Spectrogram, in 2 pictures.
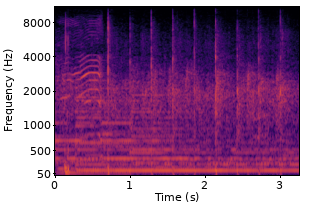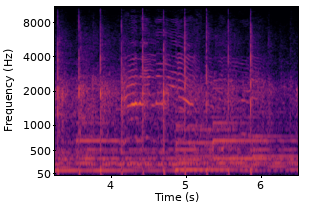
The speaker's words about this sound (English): Oh, just clap your hands again unto God.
